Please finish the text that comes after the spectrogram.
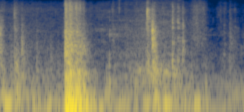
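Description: Storage drawer in a van being unlocked and slid open: a sharp clunk from the lock followed by a short rumbling slide and softer rattles of small supplies shifting inside, heard close.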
